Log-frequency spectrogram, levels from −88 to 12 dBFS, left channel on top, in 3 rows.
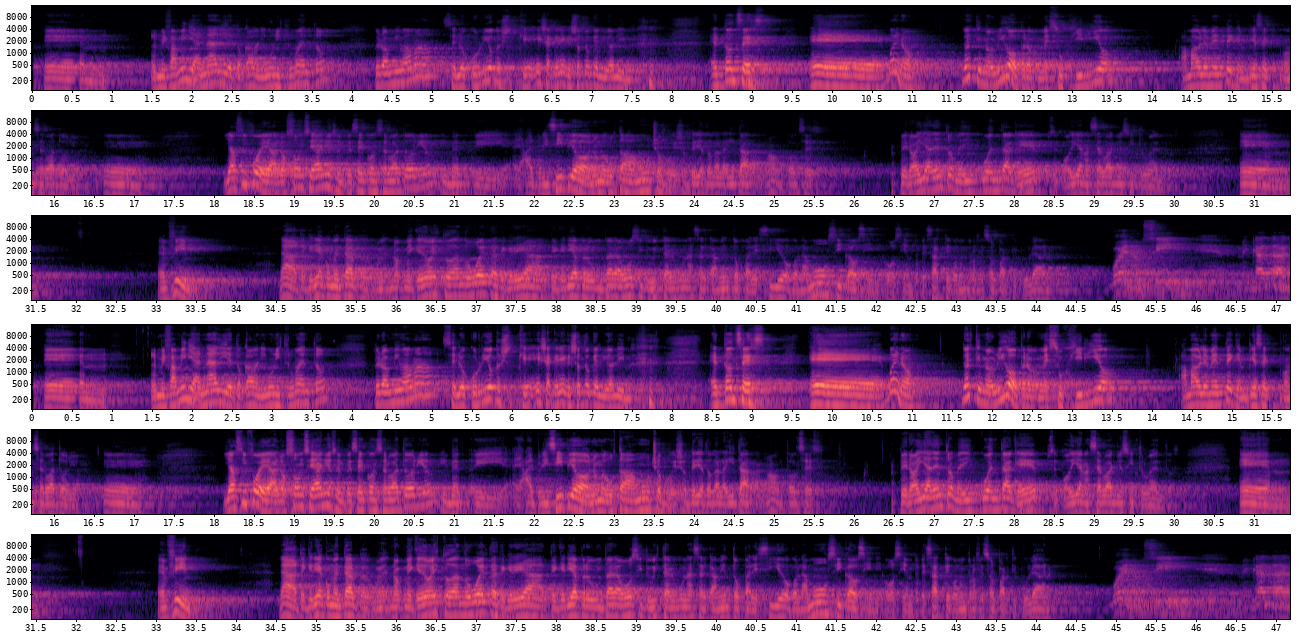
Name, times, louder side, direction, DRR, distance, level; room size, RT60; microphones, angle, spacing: voice 1, 0.1-1.0 1.5-11.1 11.6-13.6 14.4-16.4 16.6-17.1 17.5-17.6 18.1-25.6 26.6-29.9 30.8-31.6 33.0-33.6 34.5-44.2, right 3 dB, 40° right, 11 dB, 0.5 m, -30 dB
voice 2, 44.9-47.1, left 1 dB, 65° left, -4 dB, 3.6 m, -39 dB
17.5 x 10.5 x 5.5 m, 3.0 s
head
